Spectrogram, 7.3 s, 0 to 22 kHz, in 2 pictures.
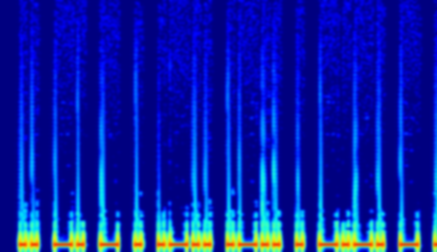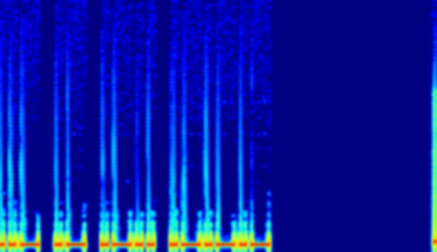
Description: Morse code, heard as a keyed tone, about 25 wpm, 700 Hz. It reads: INTELLECTUAL.
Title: A Sound Of Thunder 25wpm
